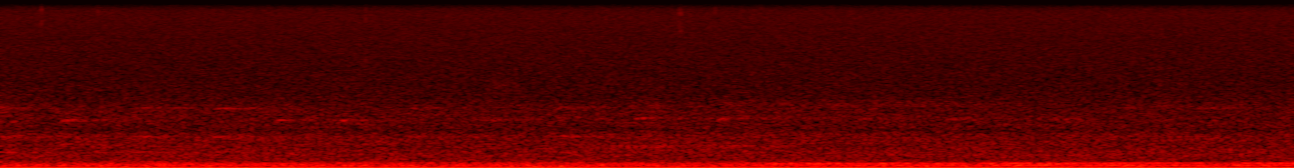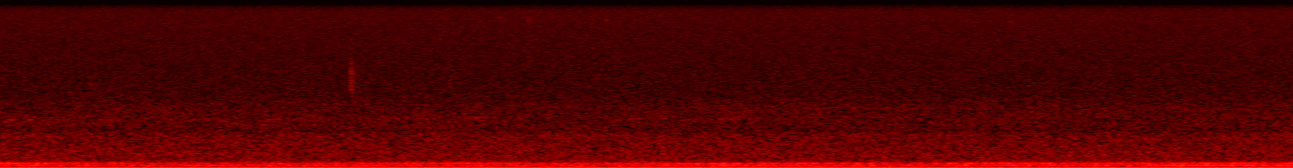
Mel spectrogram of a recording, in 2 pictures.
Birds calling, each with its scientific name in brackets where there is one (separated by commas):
Canada Goose (Branta canadensis), unidentified bird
